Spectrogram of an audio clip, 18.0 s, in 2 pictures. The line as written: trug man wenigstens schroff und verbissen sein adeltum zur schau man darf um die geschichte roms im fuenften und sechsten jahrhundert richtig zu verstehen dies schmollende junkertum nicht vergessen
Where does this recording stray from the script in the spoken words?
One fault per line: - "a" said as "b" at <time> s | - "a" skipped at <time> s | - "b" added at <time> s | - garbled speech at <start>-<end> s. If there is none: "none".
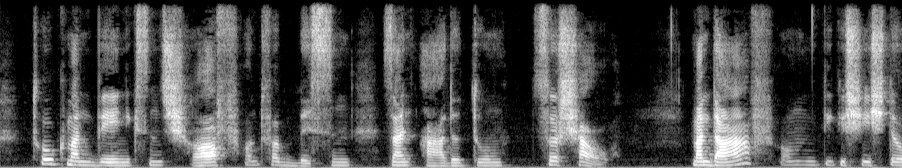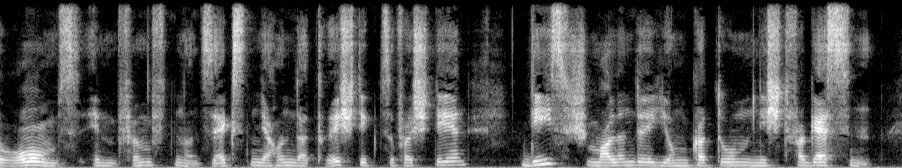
none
